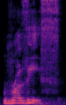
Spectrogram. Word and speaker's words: Razis: R-A-Z-I-S. How would you say it? – Razis. – Razis.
